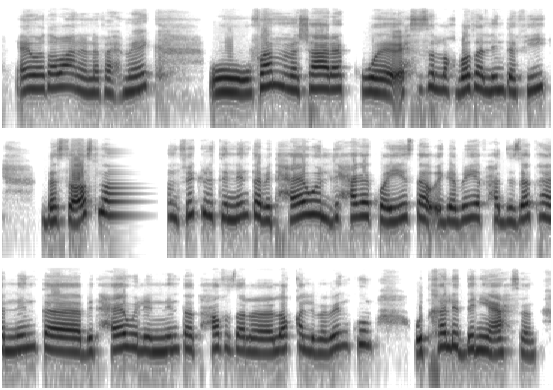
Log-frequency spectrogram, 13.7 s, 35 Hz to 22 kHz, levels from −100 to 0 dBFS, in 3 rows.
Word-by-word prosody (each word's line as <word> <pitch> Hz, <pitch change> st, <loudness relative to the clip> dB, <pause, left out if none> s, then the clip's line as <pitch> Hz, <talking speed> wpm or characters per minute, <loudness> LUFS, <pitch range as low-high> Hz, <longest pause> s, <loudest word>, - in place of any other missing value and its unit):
أيوة 260 Hz, +2 st, +1 dB
طبعًا 280 Hz, -2 st, 0 dB
أنا 215 Hz, -1 st, -3 dB
فاهماك، 230 Hz, +7 st, -4 dB, 0.4 s
و 220 Hz, -1 st, +4 dB
وفاهمة 290 Hz, +4 st, +1 dB
مشاعرك 260 Hz, +1 st, +2 dB
وإحساس 230 Hz, +4 st, +1 dB
اللخبطة 250 Hz, 0 st, 0 dB
اللي 240 Hz, -1 st, 0 dB
أنت 250 Hz, 0 st, 0 dB
فيه، 240 Hz, +5 st, -4 dB, 0.4 s
بس 235 Hz, +1 st, 0 dB
أصلًا 320 Hz, -2 st, +2 dB, 0.3 s
فكرة 320 Hz, +3 st, -2 dB
إن 265 Hz, -2 st, 0 dB
أنت 310 Hz, +3 st, -2 dB
بتحاول 280 Hz, +3 st, +2 dB
دي 275 Hz, -, -6 dB
حاجة 280 Hz, +2 st, +2 dB
كويسة 265 Hz, 0 st, +1 dB
وإيجابية 240 Hz, +5 st, +1 dB
في 280 Hz, -, -20 dB
حد 245 Hz, -3 st, -4 dB
ذاتها 275 Hz, +4 st, 0 dB
إن 245 Hz, 0 st, 0 dB
أنت 255 Hz, -5 st, +3 dB
بتحاول 255 Hz, +3 st, 0 dB
إن 230 Hz, 0 st, +1 dB
أنت 260 Hz, +2 st, -3 dB
تحافظ 265 Hz, +1 st, -4 dB
على 240 Hz, -2 st, 0 dB
العلاقة 240 Hz, +6 st, 0 dB
اللي 240 Hz, -4 st, -2 dB
ما 210 Hz, -1 st, -4 dB
بينكم، 310 Hz, +7 st, -2 dB, 0.4 s
وتخلّي 295 Hz, -8 st, +1 dB
الدنيا 250 Hz, -6 st, 0 dB
أحسن. 215 Hz, -2 st, -7 dB
255 Hz, 170 wpm, -20 LUFS, 235-285 Hz, 0.4 s, و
